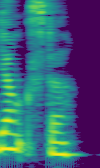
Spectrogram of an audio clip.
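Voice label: "youngster", British English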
